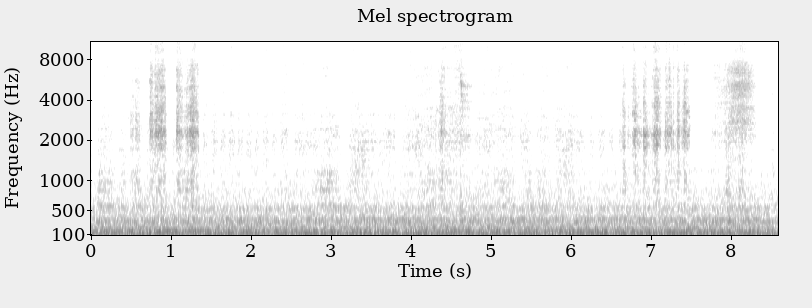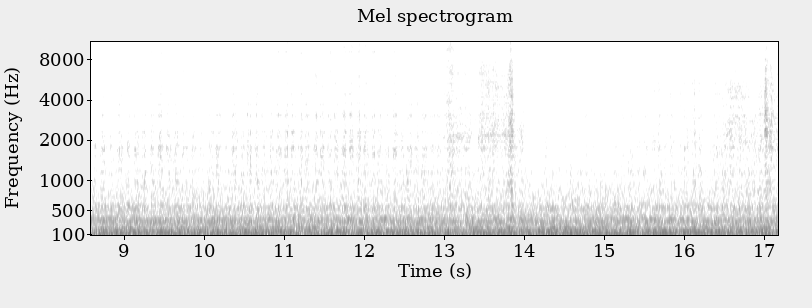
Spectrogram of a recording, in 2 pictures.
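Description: Graphite pencil shading on paper: faint, light scratchy strokes, with soft rubbing as the shading is smudged in with a finger. A low steady hum sits underneath.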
